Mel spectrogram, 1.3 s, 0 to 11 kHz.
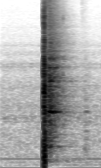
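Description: A Gamo Bone Collector .177 air rifle fires one sharp, loud shot indoors, a crisp crack followed by a short ringing decay, alone with no talking.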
